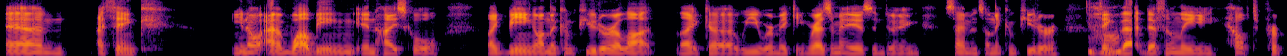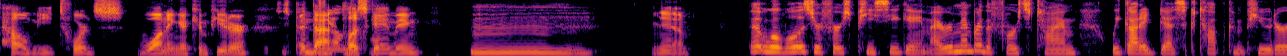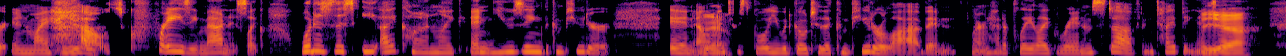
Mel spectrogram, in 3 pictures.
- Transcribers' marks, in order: drawn out: "Mm"; laughing while speaking: "house"
- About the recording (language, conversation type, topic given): English, unstructured, Which hobby should I try to help me relax?
- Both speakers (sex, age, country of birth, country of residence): female, 30-34, United States, United States; male, 20-24, United States, United States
